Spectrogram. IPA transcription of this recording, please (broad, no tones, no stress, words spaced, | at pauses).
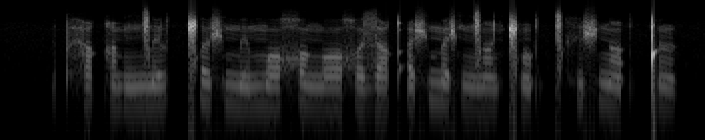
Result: pʰɛqɪmŋ͡ǀɪlǁəːʃ mɪ mɔχɔ ŋɔːχʊzəqʼiʃ mæʃŋ͡ǀɑ̃ǁɔ̃ʔǀʰiʃ ŋɑ̃ʔǃə̃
